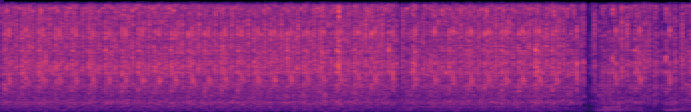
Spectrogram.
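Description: A sewing machine top stitches close to the edge of a fabric mask, with a dense, rapid mechanical chatter running steadily and close, broken by a brief dip near the end.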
